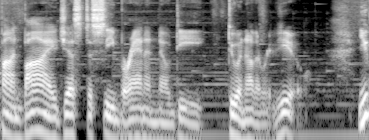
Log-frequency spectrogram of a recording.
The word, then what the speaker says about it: Brannon: That's right, there's absolutely no D in the name, pronounced Brannon, not Brandon.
